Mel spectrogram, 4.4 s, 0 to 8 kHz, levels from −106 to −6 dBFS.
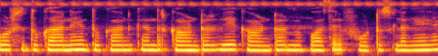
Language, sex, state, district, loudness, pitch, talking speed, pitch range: Hindi, female, Odisha, Nuapada, -16 LUFS, 230 Hz, 230 wpm, 225-235 Hz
